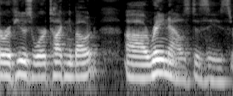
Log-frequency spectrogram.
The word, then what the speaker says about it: Raynaud's: we're talking about uh raynaud's disease right now it's spelled r-a-y-n-a-u-d-s so it's not ray nouds it's raynaud's it's french this is a great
